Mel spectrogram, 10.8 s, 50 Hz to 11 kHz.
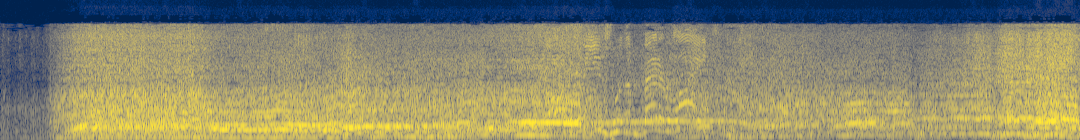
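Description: A 2000 drag race car with a 584 cubic inch Chevrolet motor roars loudly at a drag strip, a sustained heavy engine drone with shifting pitch, while an announcer talks over it.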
